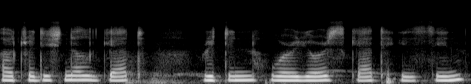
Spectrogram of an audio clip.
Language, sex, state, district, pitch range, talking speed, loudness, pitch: English, female, Nagaland, Kohima, 185-195 Hz, 100 wpm, -15 LUFS, 190 Hz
